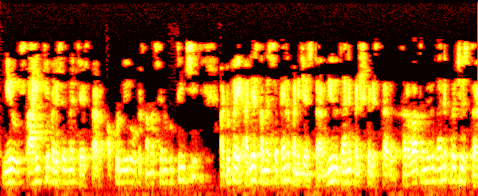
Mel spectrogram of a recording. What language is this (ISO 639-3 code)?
tel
